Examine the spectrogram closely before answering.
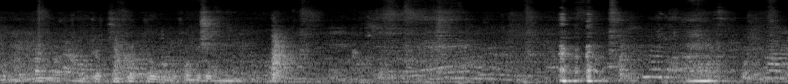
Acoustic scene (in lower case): crowded indoor space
